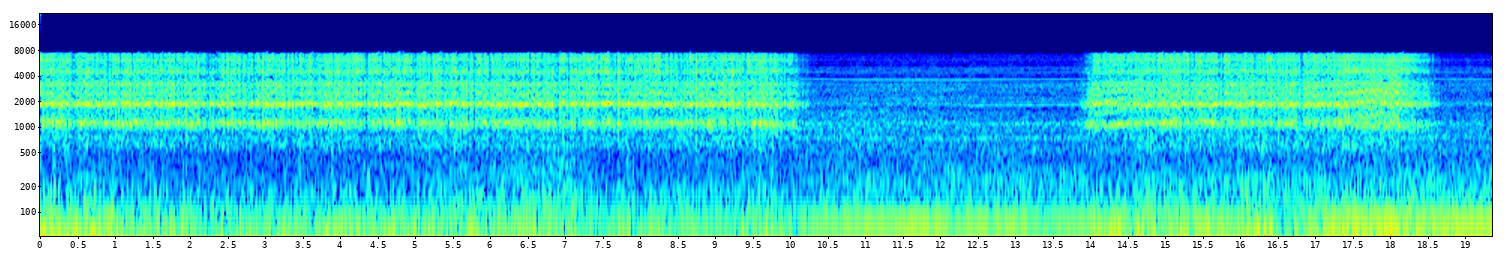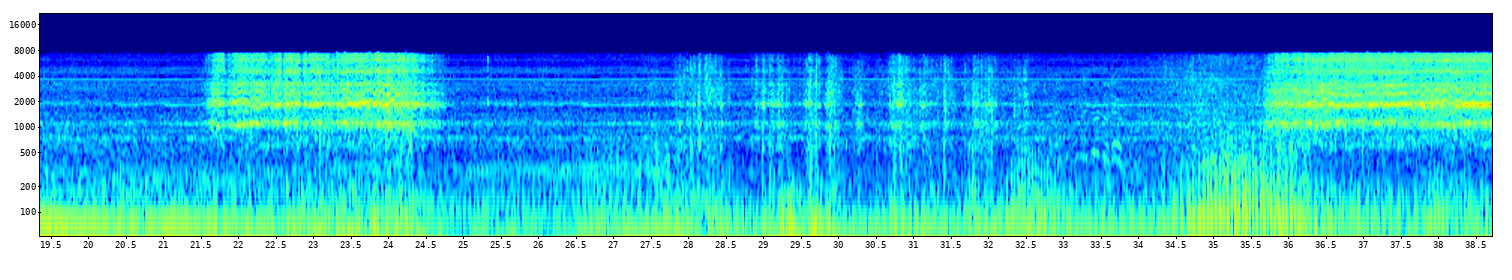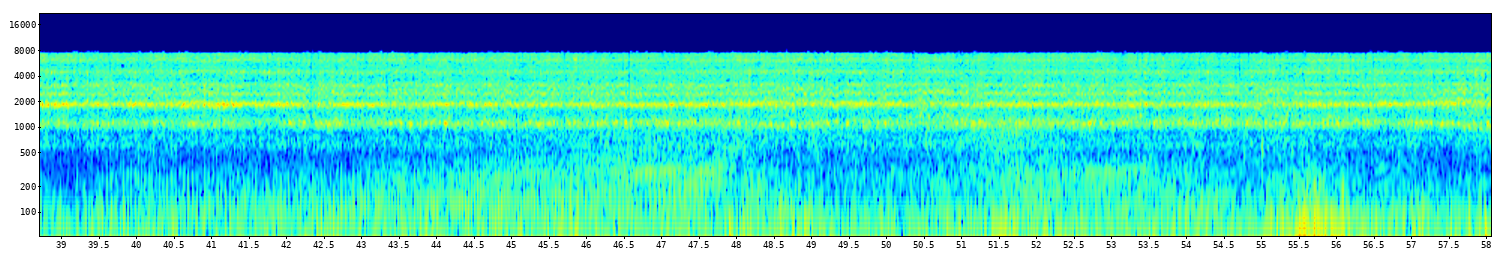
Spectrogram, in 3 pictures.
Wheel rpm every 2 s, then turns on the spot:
160, 160, 160, 160, 140, 10, 10, 140, 160, 30, 20, 150, 30, 0, 30, 20, 10, 20, 150, 160, 160, 160, 160, 160, 160, 160, 160, 160, 160.
28-32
